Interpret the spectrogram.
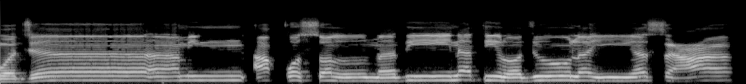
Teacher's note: এখানে গুন্না নাই, তা নুন সুকুনের পরে হামজা আসছে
